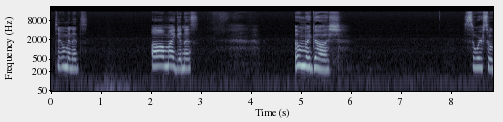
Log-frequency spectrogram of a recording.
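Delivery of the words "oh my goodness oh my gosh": excited. Real, not acted. Excited by the viewer countdown.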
